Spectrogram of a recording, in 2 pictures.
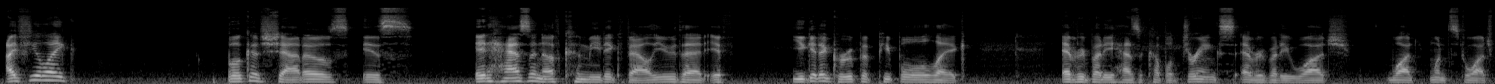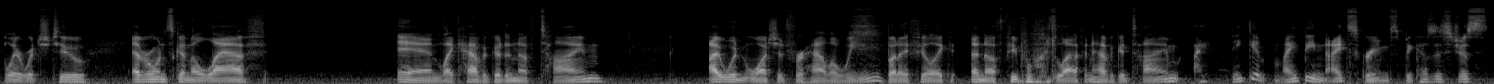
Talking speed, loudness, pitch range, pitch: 150 wpm, -30 LUFS, 100-125 Hz, 115 Hz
